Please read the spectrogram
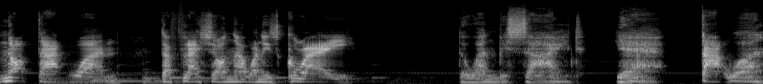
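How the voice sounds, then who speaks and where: A put-on character voice, raspy and low in pitch, at a very slow pace with long, frequent pauses over faint music in the background. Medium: read story. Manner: gruff, blunt.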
